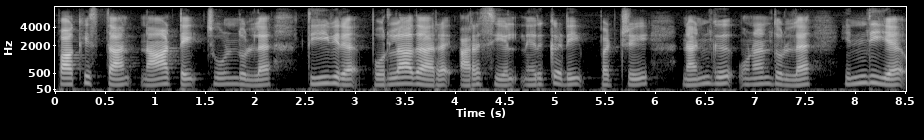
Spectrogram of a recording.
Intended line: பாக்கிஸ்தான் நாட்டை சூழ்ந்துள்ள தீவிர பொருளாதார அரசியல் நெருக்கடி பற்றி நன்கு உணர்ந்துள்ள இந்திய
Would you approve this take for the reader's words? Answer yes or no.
yes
